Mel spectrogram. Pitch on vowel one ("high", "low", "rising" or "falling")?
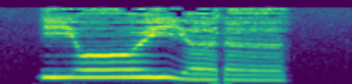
high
